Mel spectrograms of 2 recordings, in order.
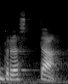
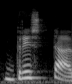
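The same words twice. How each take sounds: First: दृष्टा as "drashta"; दृष्टा, first syllable "dra"; correct form shown. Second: दृष्टा as "drishta"; दृष्टा, first syllable "dri"; wrong form shown. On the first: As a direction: say दृष्टा with short a after dr. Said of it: "यहाँ पे क्या होता है". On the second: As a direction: say दृष्टा with i after dr. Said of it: "दृष्टा भी नहीं होता है". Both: Shown as a demonstration.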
